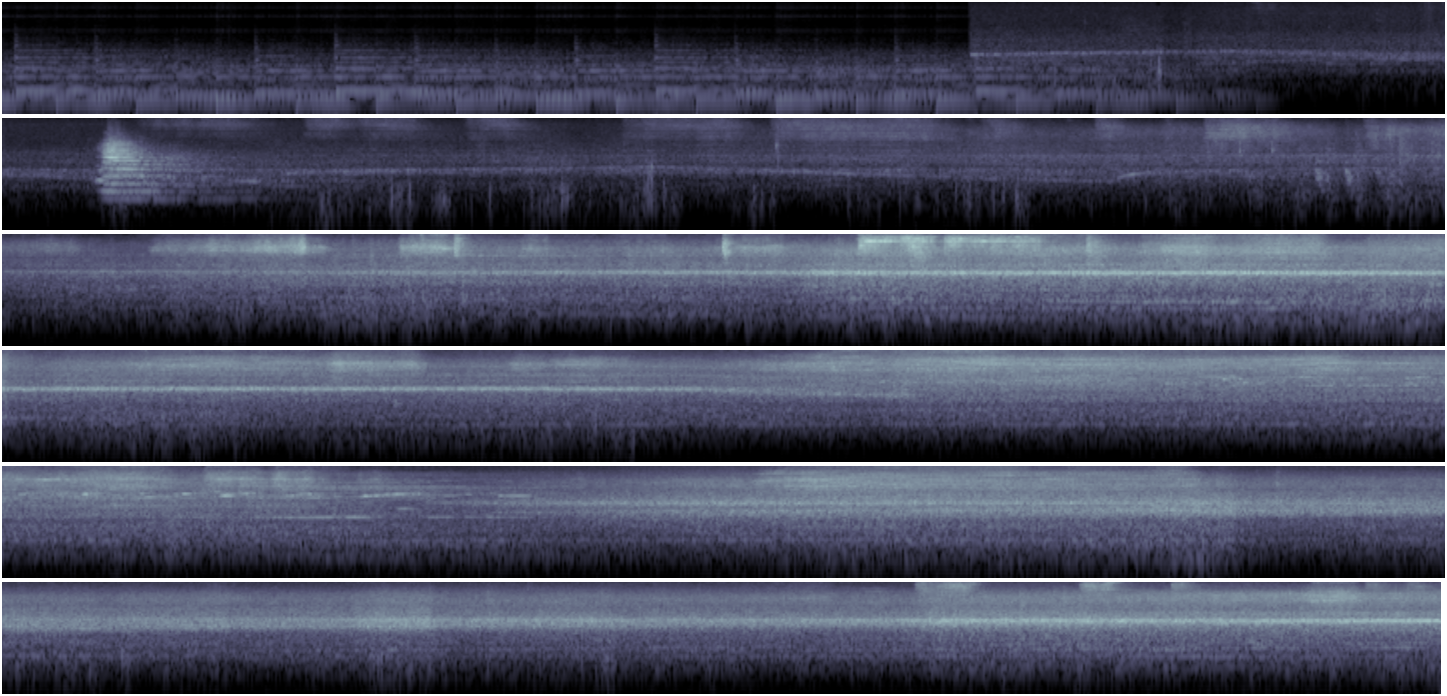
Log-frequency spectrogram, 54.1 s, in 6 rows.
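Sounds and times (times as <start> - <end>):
train wheel noise on rails: 6.2 - 54.0
high wheel squeal: 22.5 - 39.8.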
